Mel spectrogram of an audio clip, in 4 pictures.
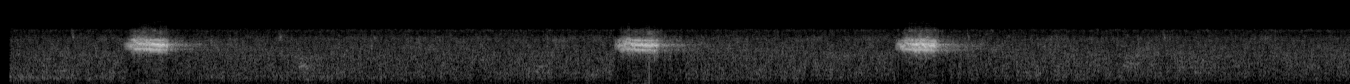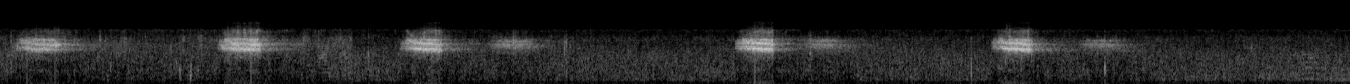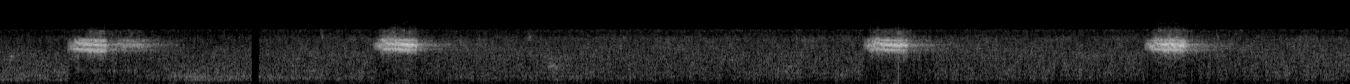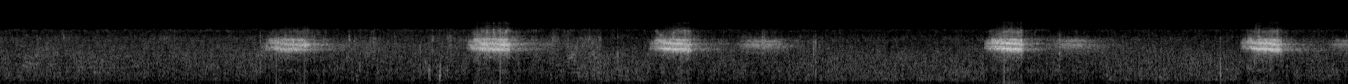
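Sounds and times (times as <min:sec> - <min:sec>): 
yellow-throated toucan calling: 0:01.2 - 0:02.0, 0:06.2 - 0:06.9, 0:09.0 - 0:09.7, 0:13.6 - 0:14.4, 0:15.7 - 0:16.5, 0:17.5 - 0:19.0, 0:20.9 - 0:22.0, 0:23.4 - 0:24.8, 0:27.7 - 0:28.6, 0:30.8 - 0:31.4, 0:35.6 - 0:36.4, 0:38.5 - 0:39.2, 0:43.1 - 0:43.9, 0:45.2 - 0:46.0, 0:47.0 - 0:48.4, 0:50.4 - 0:51.6, 0:52.9 - 0:53.9.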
